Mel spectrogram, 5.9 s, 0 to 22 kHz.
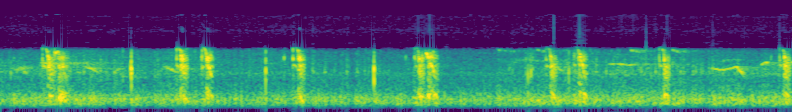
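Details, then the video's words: Unhatched black stork chicks in Estonia, May 19 2012, voicing from within the eggs as the first egg begins to crack; many short squeaky peeps and clicks come irregularly, with a few thin whistled notes, over constant background hiss. "Estonian Black Storks - Talking eggs"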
